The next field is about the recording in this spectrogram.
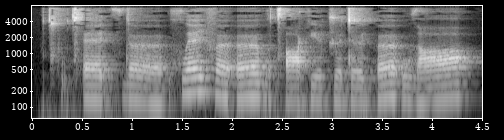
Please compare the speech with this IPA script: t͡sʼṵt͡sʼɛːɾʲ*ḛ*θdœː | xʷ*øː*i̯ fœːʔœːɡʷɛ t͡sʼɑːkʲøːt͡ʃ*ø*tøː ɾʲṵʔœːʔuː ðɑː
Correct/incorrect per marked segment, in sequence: incorrect, incorrect, correct

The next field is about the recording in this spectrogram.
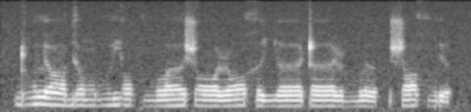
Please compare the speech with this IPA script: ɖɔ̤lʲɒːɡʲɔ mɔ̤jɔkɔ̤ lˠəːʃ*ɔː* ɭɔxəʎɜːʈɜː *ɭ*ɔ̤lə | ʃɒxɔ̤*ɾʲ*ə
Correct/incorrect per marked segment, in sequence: correct, correct, correct

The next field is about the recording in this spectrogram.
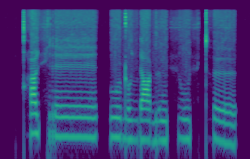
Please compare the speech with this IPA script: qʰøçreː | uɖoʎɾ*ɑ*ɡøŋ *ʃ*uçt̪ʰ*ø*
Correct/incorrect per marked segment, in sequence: correct, incorrect, correct

